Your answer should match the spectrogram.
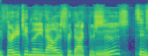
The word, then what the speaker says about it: Seuss: million dollars for Dr Seuss seems as far as we pronounce it in my house Dr soyce why was she saying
